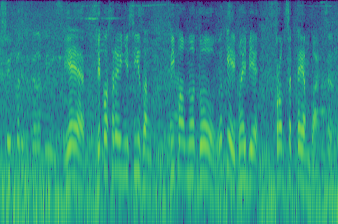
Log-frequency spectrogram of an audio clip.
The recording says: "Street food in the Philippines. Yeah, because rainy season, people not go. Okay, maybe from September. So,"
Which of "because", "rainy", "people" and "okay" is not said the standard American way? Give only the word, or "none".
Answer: because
